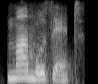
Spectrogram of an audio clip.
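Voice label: "marmoset", Indian English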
